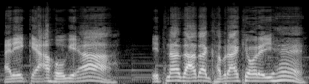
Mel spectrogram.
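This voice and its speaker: A man playing a kindly elderly village priest in a dramatized moral story, speaking in a fatherly, grave and expressive way. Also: fairly high pitch, moderate pace, faint music behind. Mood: puzzled, concerned.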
